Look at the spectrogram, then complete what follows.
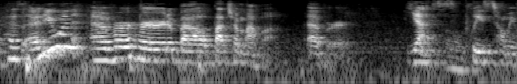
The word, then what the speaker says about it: Pachamama: Pachamama. Pachamama. Mm-hmm. That's his mother in Italian. Yeah, so Pacha, not bacha. Pacha. Pacha with a P.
